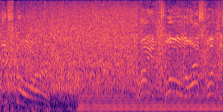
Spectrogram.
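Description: A hockey arena crowd cheering a home goal. About a second and a half in, the arena's goal horn starts sounding, a steady low blast that holds under the cheering.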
